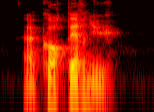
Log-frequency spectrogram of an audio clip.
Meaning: heart and soul, headlong, wholeheartedly
- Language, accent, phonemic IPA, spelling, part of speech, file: French, France, /a kɔʁ pɛʁ.dy/, à corps perdu, adverb, LL-Q150 (fra)-à corps perdu.wav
